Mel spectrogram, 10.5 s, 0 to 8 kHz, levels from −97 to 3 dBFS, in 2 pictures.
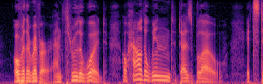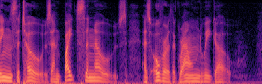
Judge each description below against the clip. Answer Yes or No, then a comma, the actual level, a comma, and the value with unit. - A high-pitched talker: No, low, 115 Hz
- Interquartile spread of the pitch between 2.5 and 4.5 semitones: No, wide, 5.5 semitones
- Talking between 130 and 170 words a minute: Yes, average, 155 wpm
